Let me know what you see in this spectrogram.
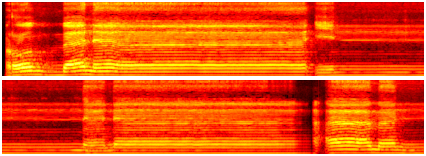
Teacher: Bahkan ada yang membaca mad badal ini ada yang membaca enam harakat panjang amanna ya itu pada riwayat lain ada yang membaca enam harakat. Nah, di riwayat hafaz jalur syatibi itu membaca dua harakat amanna enggak boleh lebih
